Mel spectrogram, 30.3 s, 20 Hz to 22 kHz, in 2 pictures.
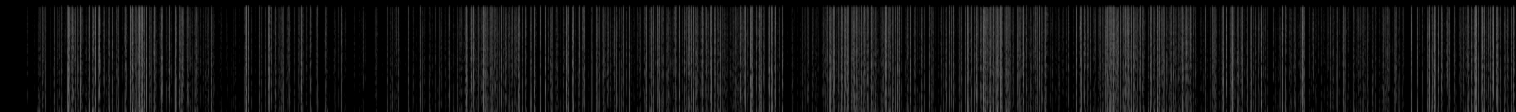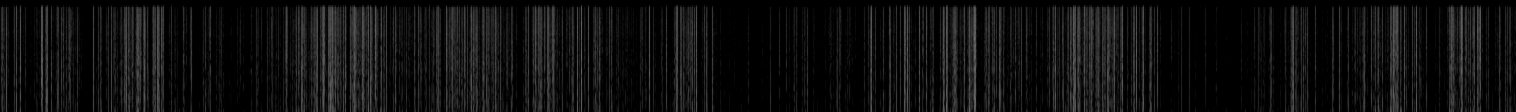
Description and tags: Electrified granules v1
Synthesized granular noise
